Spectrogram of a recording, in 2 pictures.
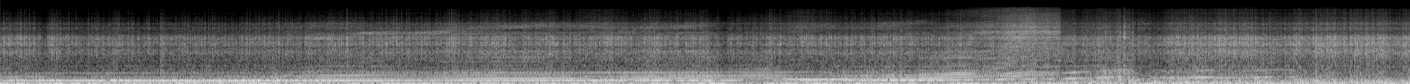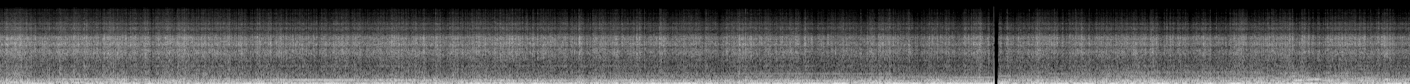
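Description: Turbocharged race cars, a turbo Supra and a turbo LSX V8-swapped RX-7, cruising side by side with a steady engine drone, then revving up together in a fast rising pitch about eight seconds in as they accelerate hard. After that comes a loud, even rush of wind and road noise at speed, with the engines fainter beneath it.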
